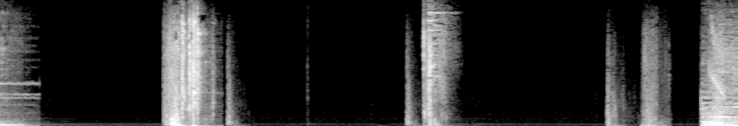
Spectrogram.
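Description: Short clattering bursts of gear and weapons being switched sound in quick succession.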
